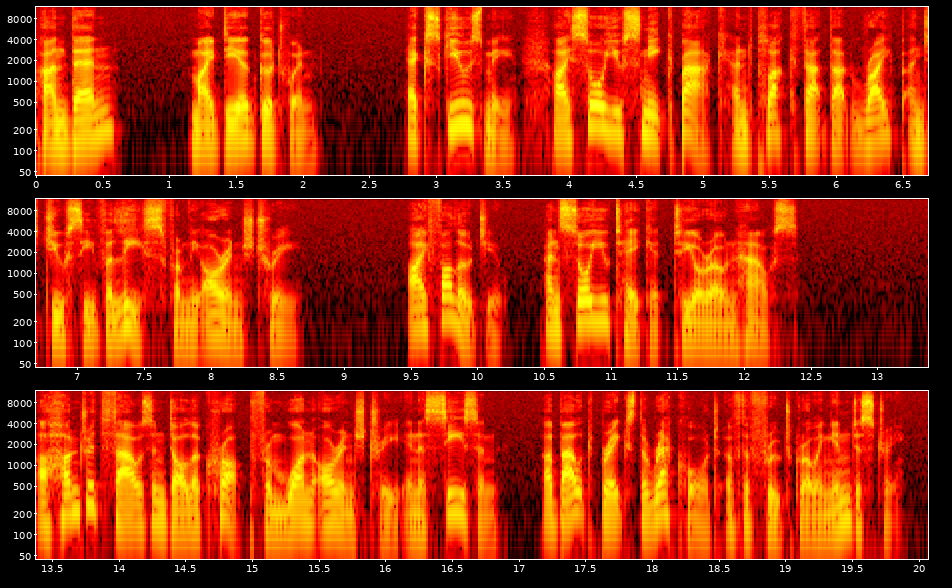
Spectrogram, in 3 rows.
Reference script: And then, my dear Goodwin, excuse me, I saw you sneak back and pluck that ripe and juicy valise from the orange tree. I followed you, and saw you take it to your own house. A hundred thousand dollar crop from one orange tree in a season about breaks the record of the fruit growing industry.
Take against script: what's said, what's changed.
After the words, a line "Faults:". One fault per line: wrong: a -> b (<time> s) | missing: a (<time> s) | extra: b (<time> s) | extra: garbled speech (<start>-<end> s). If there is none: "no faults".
And then, my dear Goodwin, excuse me, I saw you sneak back and pluck that that ripe and juicy valise from the orange tree. I followed you, and saw you take it to your own house. A hundred thousand dollar crop from one orange tree in a season about breaks the record of the fruit growing industry.
Faults:
extra: that (5.9 s)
